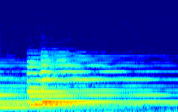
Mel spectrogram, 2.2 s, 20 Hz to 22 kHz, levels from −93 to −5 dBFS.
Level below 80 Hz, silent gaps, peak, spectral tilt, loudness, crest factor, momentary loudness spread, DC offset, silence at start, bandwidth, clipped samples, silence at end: -64 dBFS; none; -18 dBFS; -7.5 dB/octave; -33 LUFS; 16 dB; 16 LU; under 0.1%; 0 s; 4 kHz; under 0.1%; 0 s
